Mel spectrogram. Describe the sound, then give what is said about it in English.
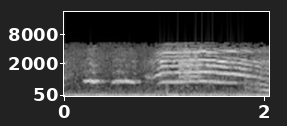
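A baby cries at the home of the local train dispatcher in River's End: two short whimpering bleats, then a louder, sustained wail with rich harmonics that rises and falls, heard alone without speech. “Oh, my goodness, the baby.”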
